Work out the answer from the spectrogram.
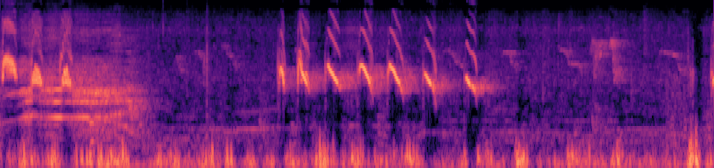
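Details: Cucak ijo masteran recording in full tembakan style: a run of about six quick, sharp descending whistled notes in the middle, with clucking fowl-like sounds and low background noise throughout.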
